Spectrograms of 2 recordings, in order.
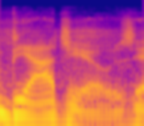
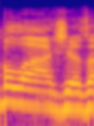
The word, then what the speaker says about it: Biagio's: From Biagio's, yes. – I always call it Bellagio's. I'm Italian, so, and it's bad. I say it wrong.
